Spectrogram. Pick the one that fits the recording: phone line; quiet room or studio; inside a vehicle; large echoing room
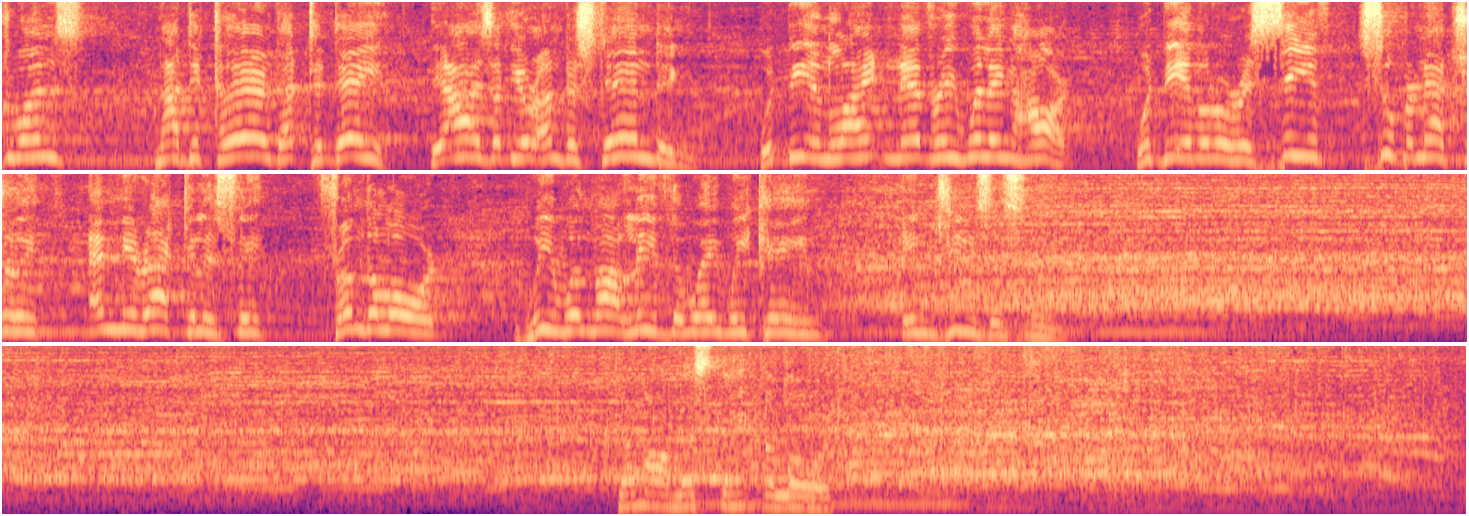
large echoing room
